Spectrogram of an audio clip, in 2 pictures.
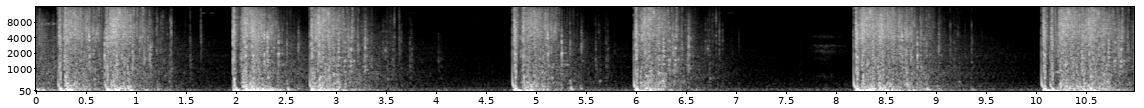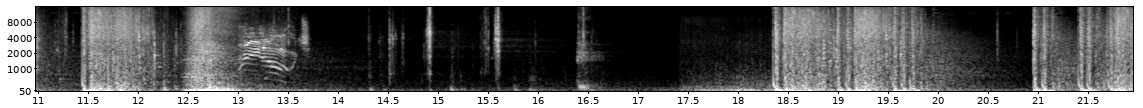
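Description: A rifle fires loud shots that echo in a large hall.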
